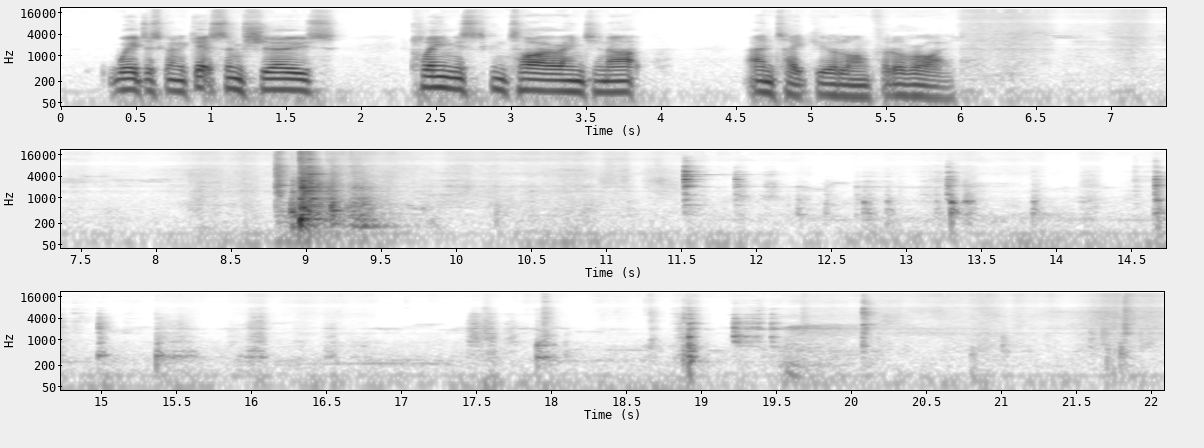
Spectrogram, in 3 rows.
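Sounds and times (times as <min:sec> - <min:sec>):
metal engine parts clinking: 0:11.5 - 0:13.6, 0:14.5 - 0:15.1, 0:18.7 - 0:20.2.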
